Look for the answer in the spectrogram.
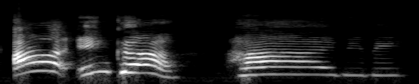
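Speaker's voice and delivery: high, loud squeal of hello; excited greeting. Real, not acted. Podcaster greeting Inca mid-story, excited and high. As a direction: break off and gush a high-pitched hello.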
